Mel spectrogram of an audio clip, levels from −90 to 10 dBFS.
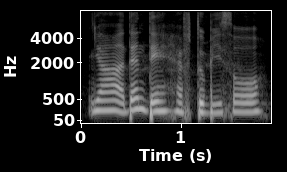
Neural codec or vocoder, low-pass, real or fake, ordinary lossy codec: none; none; real; none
